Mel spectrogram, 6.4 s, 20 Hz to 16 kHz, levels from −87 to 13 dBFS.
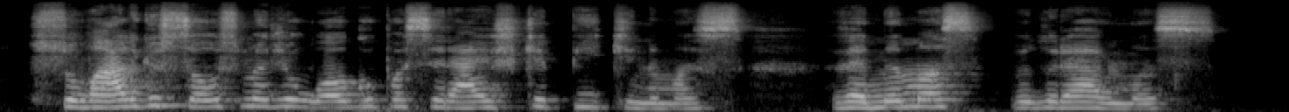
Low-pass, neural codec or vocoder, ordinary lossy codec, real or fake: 14.4 kHz; vocoder, 44.1 kHz, 128 mel bands, Pupu-Vocoder; AAC, 96 kbps; fake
